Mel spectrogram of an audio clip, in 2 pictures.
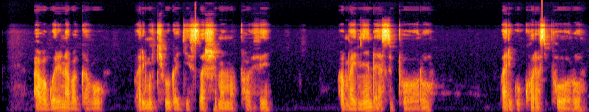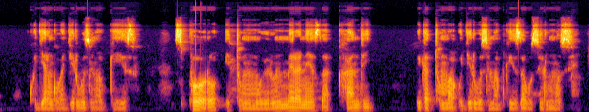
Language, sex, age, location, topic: Kinyarwanda, male, 25-35, Kigali, health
